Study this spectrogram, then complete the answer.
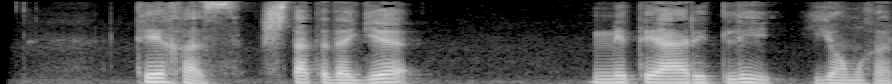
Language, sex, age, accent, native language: Uzbek, male, 18-24, Andijon, Uzbek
